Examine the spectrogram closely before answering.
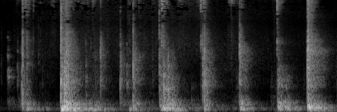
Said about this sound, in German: Mit leisen, aber schnellen Schritten rannte sie die knarrende Holztreppe hoch.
